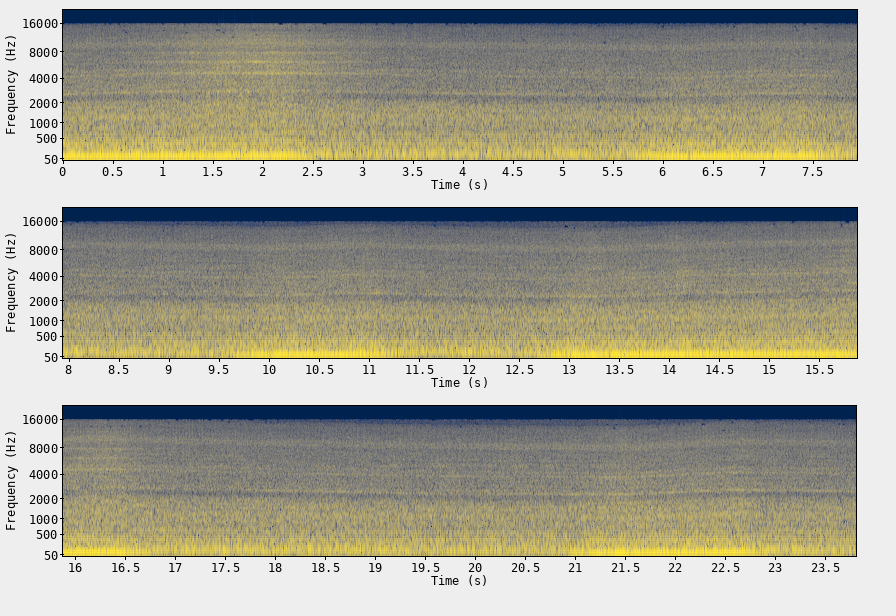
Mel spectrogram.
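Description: Tyres roll on tarmac.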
